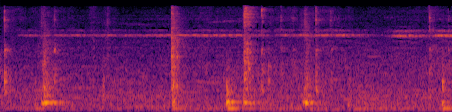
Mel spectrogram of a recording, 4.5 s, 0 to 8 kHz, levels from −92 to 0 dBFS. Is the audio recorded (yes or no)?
yes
